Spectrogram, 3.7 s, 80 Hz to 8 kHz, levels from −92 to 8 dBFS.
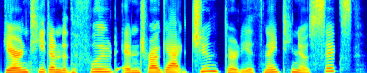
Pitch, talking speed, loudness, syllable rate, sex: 230 Hz, 195 wpm, -19 LUFS, 5.3 syllables/s, female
